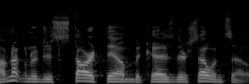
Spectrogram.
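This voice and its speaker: On a very clean recording with a silent background, a man speaks at a moderate pace with medium pitch and fairly even intonation. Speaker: sports podcast panelist. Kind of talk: casual chat. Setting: studio. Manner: loud.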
